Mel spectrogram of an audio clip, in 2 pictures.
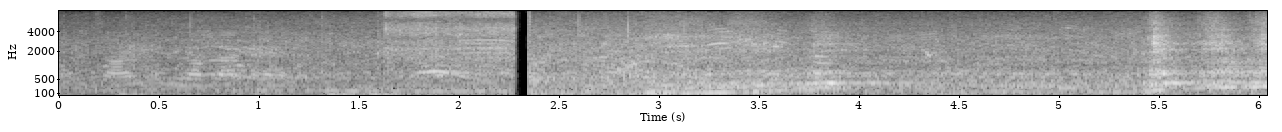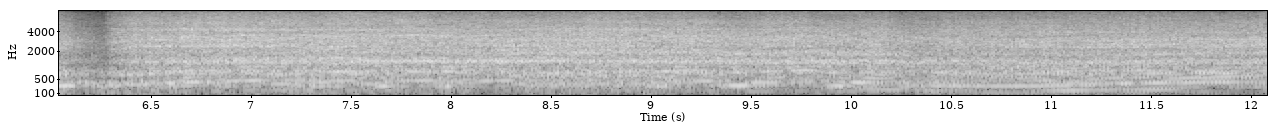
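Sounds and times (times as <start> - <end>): car engine revving hard: 2.9 - 12.0.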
